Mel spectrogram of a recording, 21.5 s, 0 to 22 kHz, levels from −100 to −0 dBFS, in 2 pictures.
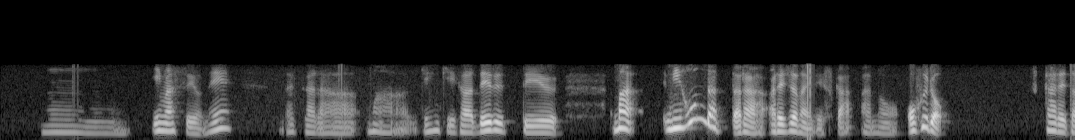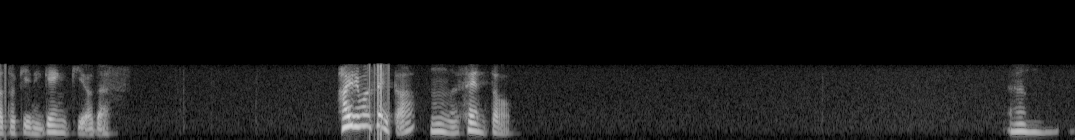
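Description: Bit errors on a digital phone line cause bursts of crackle at 0.72–0.78, 3.38–3.41, 8.07–8.14, 10.70–10.80 and 14.44–14.64 s, the last being the longest. Flipped bits in the 8-bit A-law samples, a few tenths of a percent of them, knock individual samples to wrong values. Where a sign or high-order bit is hit, the sample jumps sharply, giving sharp ticks that pepper the speech while the line's 150 Hz to 3.5 kHz band carries on unchanged.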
